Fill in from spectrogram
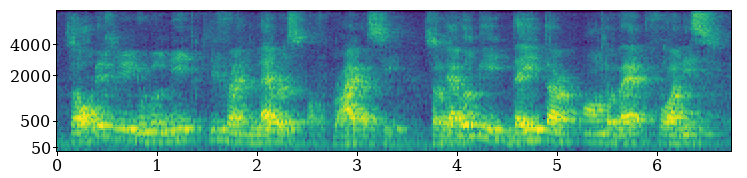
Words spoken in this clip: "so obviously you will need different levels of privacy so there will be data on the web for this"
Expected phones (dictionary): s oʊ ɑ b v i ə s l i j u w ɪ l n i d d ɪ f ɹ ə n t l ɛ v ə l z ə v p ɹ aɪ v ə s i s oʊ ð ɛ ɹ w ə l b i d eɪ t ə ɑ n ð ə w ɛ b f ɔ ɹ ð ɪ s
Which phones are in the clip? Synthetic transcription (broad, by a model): s oʊ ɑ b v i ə s l i j u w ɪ l n i d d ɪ f ɹ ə n t l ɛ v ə l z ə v p ɹ aɪ v ə s i s oʊ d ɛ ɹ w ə l b i d eɪ t ə ɑ n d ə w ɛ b f ɔ ɹ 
